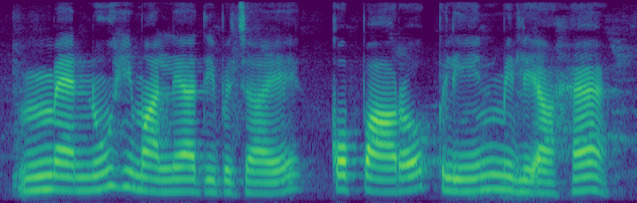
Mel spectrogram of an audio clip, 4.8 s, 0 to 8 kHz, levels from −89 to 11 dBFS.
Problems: background sounds at intervals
